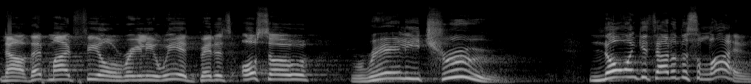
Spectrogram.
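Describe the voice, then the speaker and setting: A man speaks very slowly at an extremely high pitch with very wide pitch swings. Audible room echo fills the recording. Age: 40s. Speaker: pastor. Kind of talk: sermon. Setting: church.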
